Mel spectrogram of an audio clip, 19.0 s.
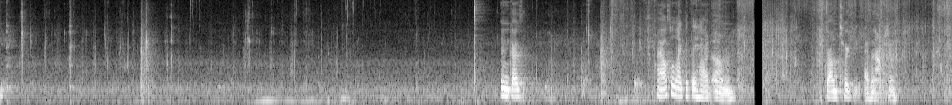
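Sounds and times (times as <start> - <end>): chewing food with crunchy clicks: 0.0 - 9.7.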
